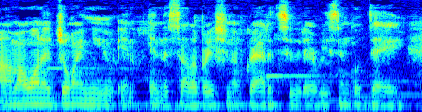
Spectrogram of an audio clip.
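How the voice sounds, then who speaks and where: The voice is soft-spoken. Noticeable background noise is present. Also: woman. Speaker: spiritual livestreamer. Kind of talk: livestream motivational talk. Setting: live video stream. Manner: animated.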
